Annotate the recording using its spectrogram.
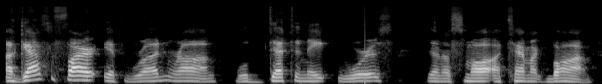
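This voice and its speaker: A man's voice: a little high, fairly even intonation, slow pace, dry recording. A man co-hosting a livestream, blunt and folksy, telling stories over a video call. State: coughing. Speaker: livestream co-host. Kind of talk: casual livestream chat.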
